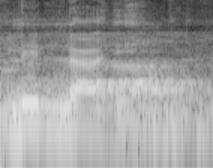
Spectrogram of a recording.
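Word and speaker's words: لِلّٰهِ: আল্লাহ তখন আকার হবে, কেমন, তো এটার উচ্চারণ হবে কি, লিল্লাহি, এই যে লিল্লাহ।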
